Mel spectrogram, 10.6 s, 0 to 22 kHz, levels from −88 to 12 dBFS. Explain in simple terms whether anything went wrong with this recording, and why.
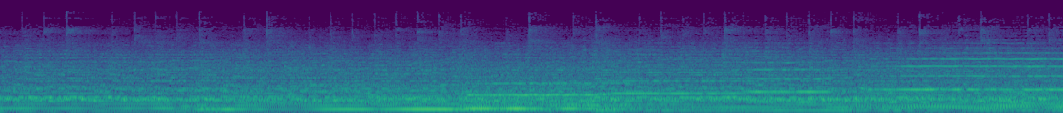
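Nothing went wrong here: the audio runs without any audible faults, so there is nothing to fix.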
